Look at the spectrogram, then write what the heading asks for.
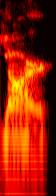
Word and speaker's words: yard: Y aquí lo ponemos como the yard. La y no se pronuncia y como nuestro español, sino es una i, como la i de iglesia, la i latina, yard.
